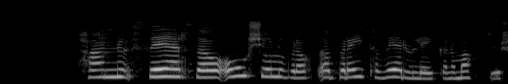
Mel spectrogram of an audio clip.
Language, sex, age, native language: Icelandic, male, 11, Icelandic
